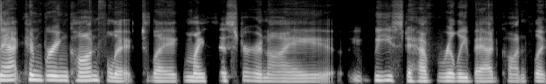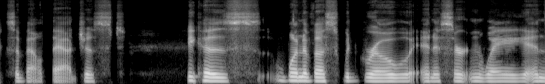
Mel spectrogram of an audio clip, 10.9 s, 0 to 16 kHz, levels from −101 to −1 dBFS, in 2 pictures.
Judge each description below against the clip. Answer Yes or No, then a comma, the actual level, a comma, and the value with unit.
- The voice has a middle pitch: Yes, medium, 150 Hz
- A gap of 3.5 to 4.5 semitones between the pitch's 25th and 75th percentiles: No, narrow, 2.6 semitones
